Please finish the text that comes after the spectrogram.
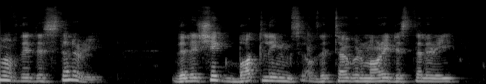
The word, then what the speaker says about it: Ledaig: One would have thought that the way you pronounce it is Ledaig, but if you're on the Isle of Mull, then you pronounce it Ledaig, 19-year-old single malt from Scotland.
